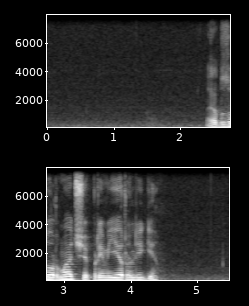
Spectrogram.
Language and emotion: Russian, neutral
